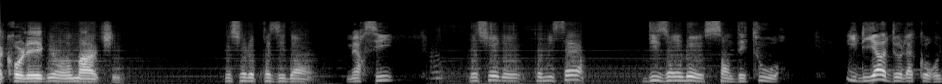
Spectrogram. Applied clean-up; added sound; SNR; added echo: neural separator model SepFormer DNS4.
